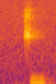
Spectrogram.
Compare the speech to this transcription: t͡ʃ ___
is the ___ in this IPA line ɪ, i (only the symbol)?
i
